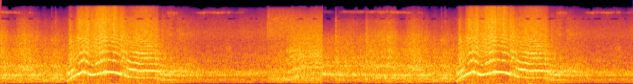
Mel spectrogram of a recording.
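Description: A racing car engine roars and revs.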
